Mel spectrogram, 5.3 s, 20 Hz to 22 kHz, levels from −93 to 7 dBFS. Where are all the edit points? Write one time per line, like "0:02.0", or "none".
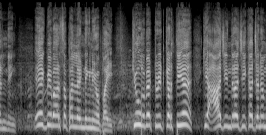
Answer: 0:02.8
